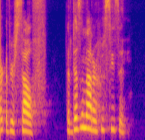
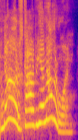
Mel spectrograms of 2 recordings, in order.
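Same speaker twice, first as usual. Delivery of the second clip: psychic insisting; 9 semitones higher, 5 dB louder than usual. Retold or imitated. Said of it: "He goes like".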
